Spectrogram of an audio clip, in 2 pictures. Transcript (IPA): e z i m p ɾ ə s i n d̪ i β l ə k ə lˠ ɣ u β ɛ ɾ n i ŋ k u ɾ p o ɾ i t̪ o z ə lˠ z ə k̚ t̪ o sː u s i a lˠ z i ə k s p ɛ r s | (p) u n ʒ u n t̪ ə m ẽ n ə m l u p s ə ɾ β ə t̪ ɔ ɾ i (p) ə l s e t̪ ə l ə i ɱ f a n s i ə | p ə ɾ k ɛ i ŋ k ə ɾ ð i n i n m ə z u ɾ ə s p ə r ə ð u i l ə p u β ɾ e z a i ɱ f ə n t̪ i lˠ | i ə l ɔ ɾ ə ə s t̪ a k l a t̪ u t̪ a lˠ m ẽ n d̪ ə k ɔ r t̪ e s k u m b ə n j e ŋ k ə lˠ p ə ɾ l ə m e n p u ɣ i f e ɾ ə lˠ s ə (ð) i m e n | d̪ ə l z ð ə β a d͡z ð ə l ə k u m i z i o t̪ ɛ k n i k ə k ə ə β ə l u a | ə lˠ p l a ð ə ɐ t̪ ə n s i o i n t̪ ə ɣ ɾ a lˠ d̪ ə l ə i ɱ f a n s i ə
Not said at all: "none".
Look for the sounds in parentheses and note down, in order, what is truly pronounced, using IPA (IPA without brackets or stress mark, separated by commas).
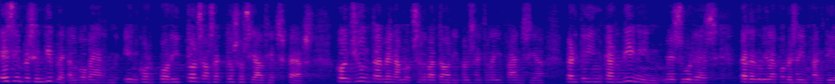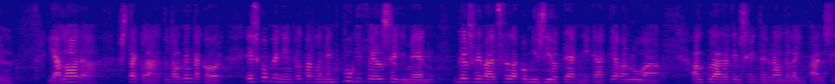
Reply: k, p, ɣ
